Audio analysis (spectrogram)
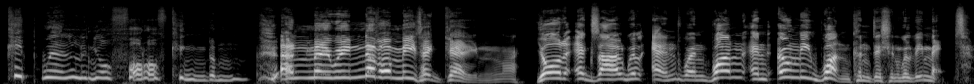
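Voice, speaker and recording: A man's voice: very high voice, sing-song, unhurried, sharp tone, no echo, studio quality, full character voice. A man voicing a flamboyant, pompous courtly dandy, a living candelabra in a video game, with florid, theatrical, grandiloquent delivery. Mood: haughty, imperious.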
